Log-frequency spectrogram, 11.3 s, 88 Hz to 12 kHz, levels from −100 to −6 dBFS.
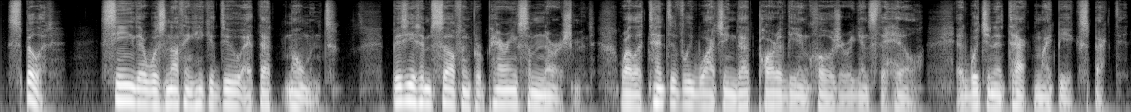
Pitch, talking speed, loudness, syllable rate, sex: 95 Hz, 185 wpm, -19 LUFS, 6.1 syllables/s, male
